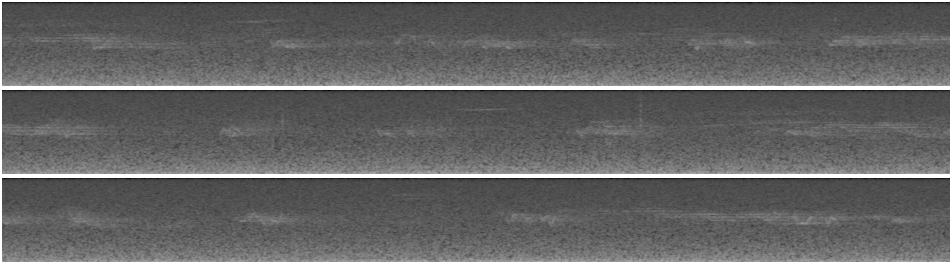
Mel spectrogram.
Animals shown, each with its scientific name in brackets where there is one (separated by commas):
Veery (Catharus fuscescens), Red-eyed Vireo (Vireo olivaceus)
